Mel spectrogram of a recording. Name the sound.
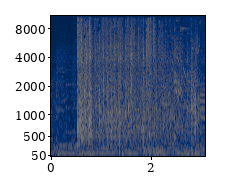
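machine gun fire in video game Warzone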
